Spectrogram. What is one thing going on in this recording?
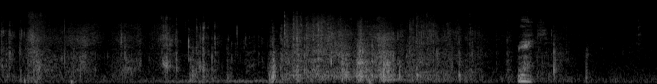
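A puppy crunches dry cereal.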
